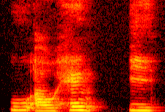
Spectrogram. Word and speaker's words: uafhængig: And then the IG is just an E in Danish. Uafhængig.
